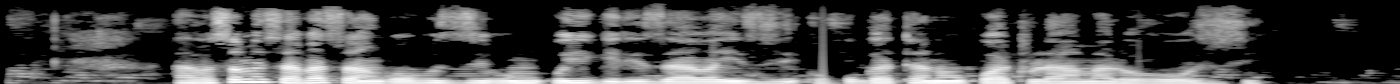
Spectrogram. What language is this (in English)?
Ganda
